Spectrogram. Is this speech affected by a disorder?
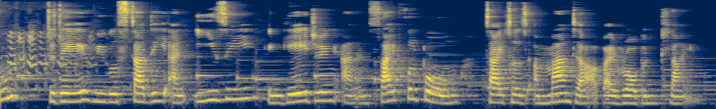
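No.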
